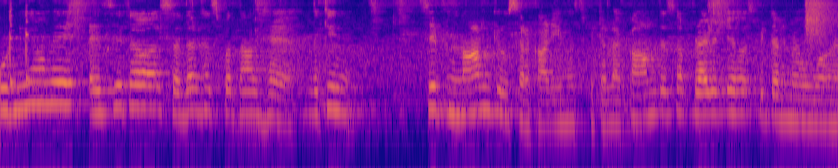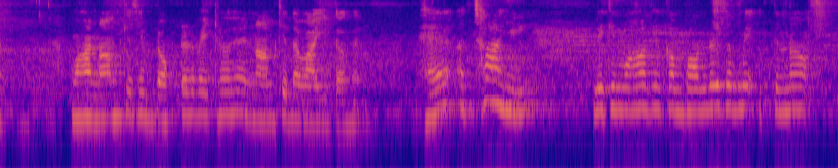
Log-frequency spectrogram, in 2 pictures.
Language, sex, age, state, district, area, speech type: Maithili, female, 18-30, Bihar, Purnia, rural, spontaneous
